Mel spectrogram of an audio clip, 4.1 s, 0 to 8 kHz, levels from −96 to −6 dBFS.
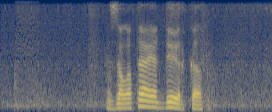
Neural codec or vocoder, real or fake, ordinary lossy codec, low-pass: codec, 16 kHz, 1.1 kbps, Voila-Tokenizer; fake; Opus, 16 kbps; 7.2 kHz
